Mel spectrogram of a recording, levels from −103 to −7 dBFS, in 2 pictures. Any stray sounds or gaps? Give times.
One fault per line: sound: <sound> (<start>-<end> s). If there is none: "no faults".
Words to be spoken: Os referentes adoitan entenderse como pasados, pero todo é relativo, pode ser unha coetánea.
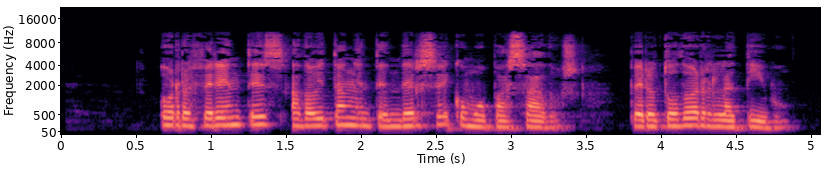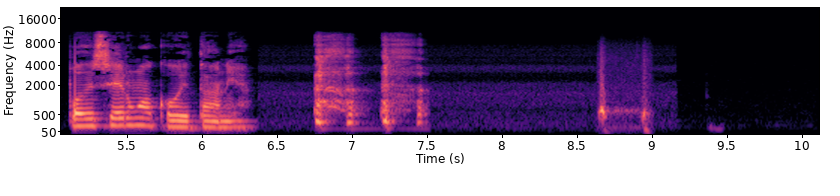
sound: cough (6.7-7.5 s)
sound: whoosh (8.6-9.0 s)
